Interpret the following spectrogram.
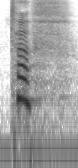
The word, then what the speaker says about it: tough: on va prononcer deè catégorie F F on ouvre bien la bouche c'est pas comment vraiment français tu ouvres la bouche les mots essentiels à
